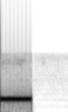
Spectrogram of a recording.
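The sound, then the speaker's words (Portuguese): Telephone ringing tone from an outgoing call: one loud, steady, mid-pitched tone that holds for about half a second and then cuts off abruptly into silence. “Ligar pro Chatonildo do cliente aqui. Chamou aqui.”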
